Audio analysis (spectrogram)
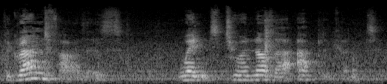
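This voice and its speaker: An actress playing a steady, reassuring middle-aged wife in a radio play, gentle and consoling. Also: female voice, mid-range voice, a little slow, close to an everyday voice. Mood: careful, explaining. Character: steady, tender, reassuring wife of a troubled veteran. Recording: roomy, distant mic, faint background noise.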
